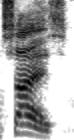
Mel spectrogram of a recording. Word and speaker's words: Saiz: And for the artist, I'm going to go with Jesus Saiz. S-A-I-Z. How are we going to pronounce that?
